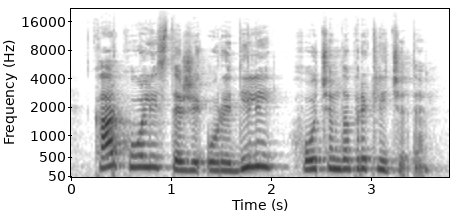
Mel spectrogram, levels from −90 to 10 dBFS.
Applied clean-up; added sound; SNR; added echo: none; none; none; none.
